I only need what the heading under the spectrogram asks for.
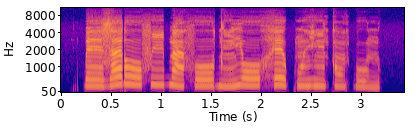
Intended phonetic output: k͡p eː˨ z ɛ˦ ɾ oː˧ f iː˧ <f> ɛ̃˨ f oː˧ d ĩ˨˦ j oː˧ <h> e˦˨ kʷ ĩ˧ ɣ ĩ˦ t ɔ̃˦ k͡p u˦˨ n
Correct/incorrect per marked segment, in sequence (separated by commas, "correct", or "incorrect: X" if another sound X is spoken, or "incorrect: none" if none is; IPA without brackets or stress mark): incorrect: ɓ, correct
